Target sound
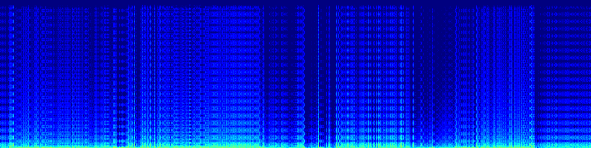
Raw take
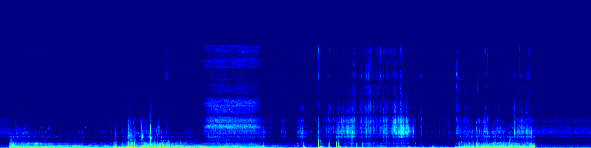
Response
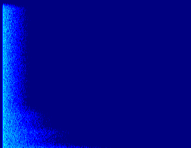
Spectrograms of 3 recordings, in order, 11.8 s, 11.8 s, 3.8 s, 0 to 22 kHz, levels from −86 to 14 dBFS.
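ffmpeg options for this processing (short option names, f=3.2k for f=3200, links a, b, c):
-af "aemphasis=mode=production:type=riaa,acompressor=threshold=-49dB:ratio=10,acrusher=samples=41:mix=1:aa=0.000001,volume=16dB"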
